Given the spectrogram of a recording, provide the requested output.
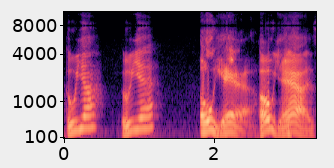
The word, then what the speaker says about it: OUYA: Not And not to be the prophet on all things gaming, but I believe the pronunciation is Ouya.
